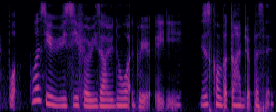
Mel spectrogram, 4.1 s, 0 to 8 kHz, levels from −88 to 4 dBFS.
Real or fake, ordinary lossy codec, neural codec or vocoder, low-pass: fake; Opus, 64 kbps; codec, 16 kHz, 0.8 kbps, ZipCodec; 7.2 kHz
